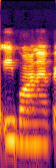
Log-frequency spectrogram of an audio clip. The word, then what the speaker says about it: Ioana: But yes, it's Baragau, Ioana Baragau.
